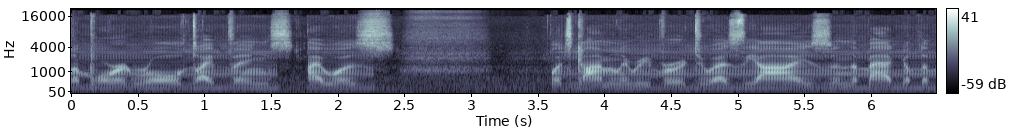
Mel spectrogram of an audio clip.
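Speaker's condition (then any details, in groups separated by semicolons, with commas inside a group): Laryngectomy after laryngeal cancer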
